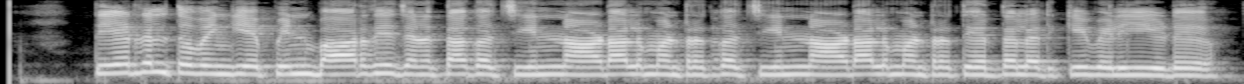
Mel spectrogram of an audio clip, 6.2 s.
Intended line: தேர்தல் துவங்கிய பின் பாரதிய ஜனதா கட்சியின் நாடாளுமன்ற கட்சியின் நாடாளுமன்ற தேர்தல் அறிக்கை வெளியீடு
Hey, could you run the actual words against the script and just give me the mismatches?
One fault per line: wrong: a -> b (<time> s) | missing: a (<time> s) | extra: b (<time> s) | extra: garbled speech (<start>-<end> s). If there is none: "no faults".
no faults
